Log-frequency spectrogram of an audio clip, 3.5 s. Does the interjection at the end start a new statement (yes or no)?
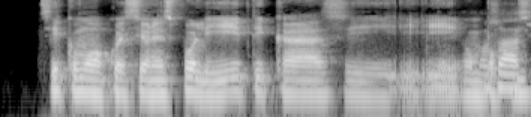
yes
